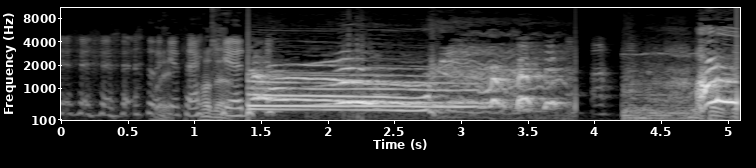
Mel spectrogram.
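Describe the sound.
Sustained, wavering howls trade off among four voices, young boys imitating a dog and then a real dog howling last, long tonal cries with brief gaps, loud, with some chatter at the start.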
